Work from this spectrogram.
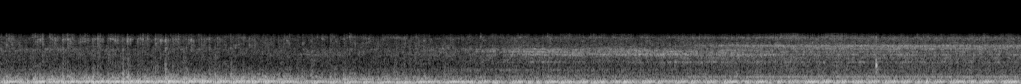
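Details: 1997 Jeep Cherokee with no trouble codes that won't idle right and dies under power; low, lumpy idle rumble with an uneven beat that never settles into a steady rhythm. Rough idle, cause unknown.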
